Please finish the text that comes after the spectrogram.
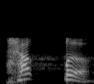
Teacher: مشدد حرف جب اس پر وقف کیا جائے تو اس میں خوب قلقلہ ظاہر ہوگا، آواز جو ہے زیادہ لوٹتی ہوئی محسوس ہوگی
